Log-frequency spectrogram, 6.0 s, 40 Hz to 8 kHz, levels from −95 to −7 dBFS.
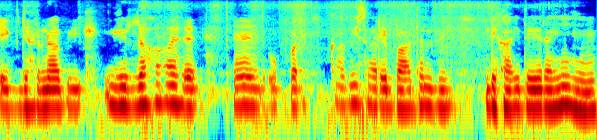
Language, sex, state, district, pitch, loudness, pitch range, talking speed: Hindi, male, Chhattisgarh, Balrampur, 140 Hz, -18 LUFS, 135-145 Hz, 170 wpm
